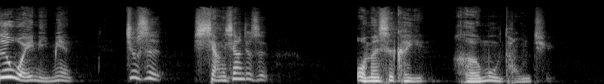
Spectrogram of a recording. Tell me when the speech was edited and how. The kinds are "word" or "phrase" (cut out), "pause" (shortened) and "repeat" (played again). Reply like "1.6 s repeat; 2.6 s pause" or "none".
none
